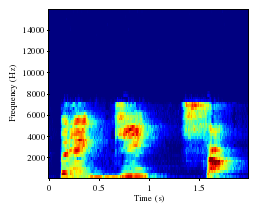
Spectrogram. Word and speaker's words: preguiça: repita o próprio fígado preguiça Gui Observe que nós não pronunciamos a vogal u porque pro feriado Porque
